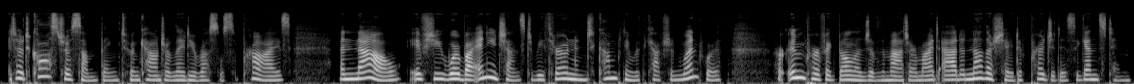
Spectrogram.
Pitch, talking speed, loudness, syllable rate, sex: 225 Hz, 210 wpm, -20 LUFS, 6.7 syllables/s, female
